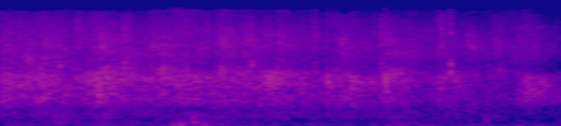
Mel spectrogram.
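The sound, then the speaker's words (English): A church audience applauds steadily as a missionary family the church supports comes up, a dense, continuous patter of many hands clapping at an even, moderate loudness with no voices rising above it. “You may have applause as they come on up.”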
